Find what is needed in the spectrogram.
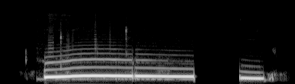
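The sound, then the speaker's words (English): A voice imitates spooky wind howling in a cave, holding one steady, moaning note for about a second and a half, then adding a shorter, lower howl after a brief pause. Loud, with no other sounds. “The cave sounds like spooky howling.”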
